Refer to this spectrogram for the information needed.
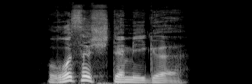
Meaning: inflection of russischstämmig: 1. strong/mixed nominative/accusative feminine singular 2. strong nominative/accusative plural 3. weak nominative all-gender singular
- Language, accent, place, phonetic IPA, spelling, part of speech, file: German, Germany, Berlin, [ˈʁʊsɪʃˌʃtɛmɪɡə], russischstämmige, adjective, De-russischstämmige.ogg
